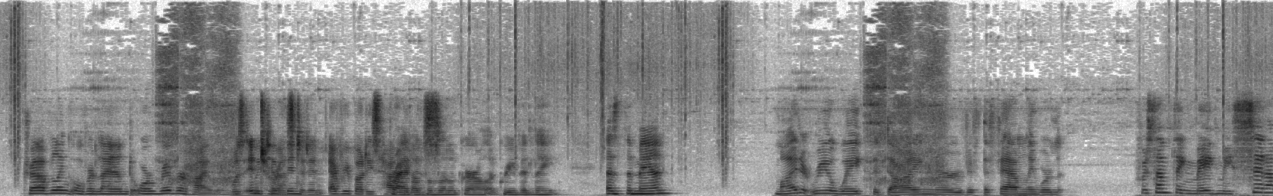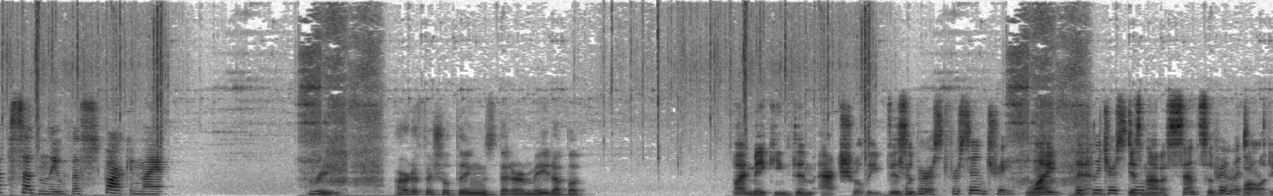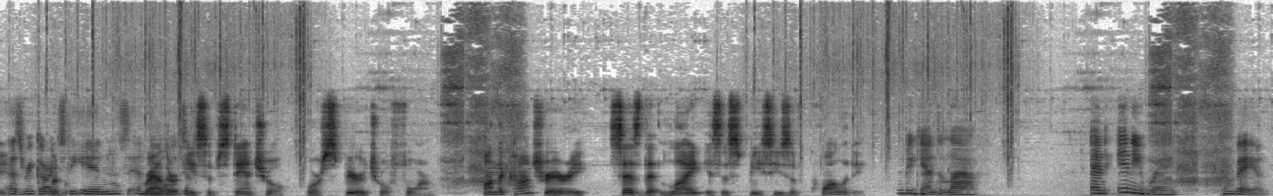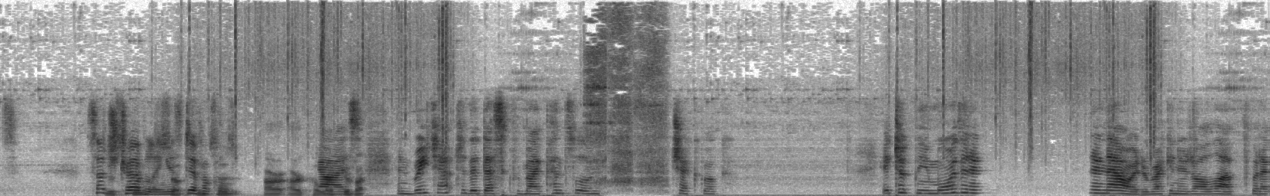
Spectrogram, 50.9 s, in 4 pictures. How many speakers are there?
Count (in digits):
7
